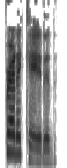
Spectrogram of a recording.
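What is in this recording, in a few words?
"predicated", English, British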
